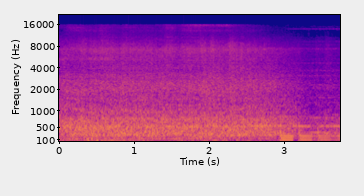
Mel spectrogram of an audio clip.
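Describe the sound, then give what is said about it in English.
A subway train rumbles past underground, a steady loud low roar with rhythmic rattling of the cars, the rumble shifting near the end as wheels clatter over the track. “Underneath that again, well, you have sewers, you have plumbing pipes, electrical cables for electricity and for TV, and then underneath that you have a subway system.”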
